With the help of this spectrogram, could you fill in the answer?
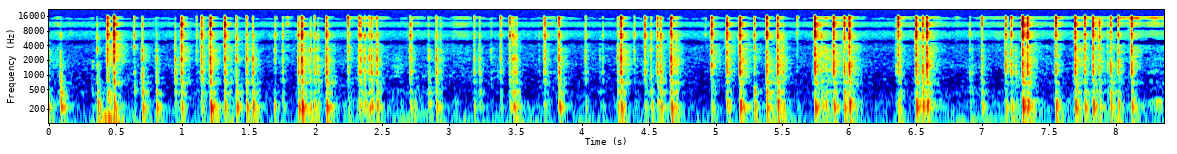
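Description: Long nails tap quickly on the cover and edges of the hardcover novel "Graceling," which has a glossy paper dust jacket and rests on a carpet. The taps come as rapid, irregular clusters of short, dry clicks with a bright edge and a soft low thump. Each tap dies away almost instantly, and the overall level stays quiet.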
